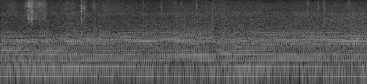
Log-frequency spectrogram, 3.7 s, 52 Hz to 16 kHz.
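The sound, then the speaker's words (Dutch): Engine of a BMW M5 Competition runs loud and continuous, a dense low harmonic drone that stays nearly steady in pitch throughout, with a slight shift partway through and no voices. “En zo gaat het nog even door. De BMW M5 Competition.”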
